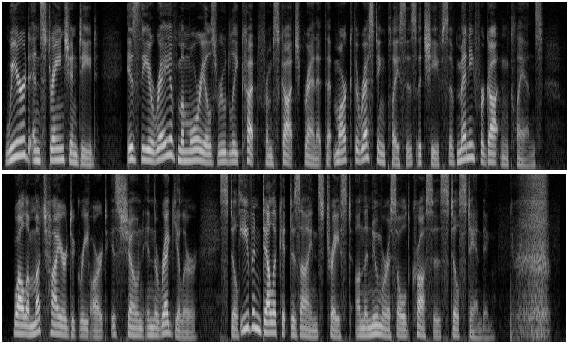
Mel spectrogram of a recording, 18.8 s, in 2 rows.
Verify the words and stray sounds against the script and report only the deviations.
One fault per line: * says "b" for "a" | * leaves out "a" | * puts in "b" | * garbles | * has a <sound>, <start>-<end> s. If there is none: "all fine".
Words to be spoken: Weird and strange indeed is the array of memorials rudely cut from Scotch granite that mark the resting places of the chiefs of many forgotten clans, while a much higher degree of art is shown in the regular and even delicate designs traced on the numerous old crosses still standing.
* leaves out "of"
* leaves out "of"
* says "still" for "and"
* has a breath, 17.9-18.6 s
